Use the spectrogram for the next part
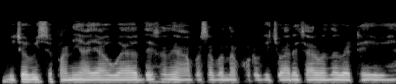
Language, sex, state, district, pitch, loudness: Hindi, male, Bihar, Supaul, 110 Hz, -19 LUFS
